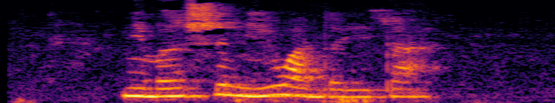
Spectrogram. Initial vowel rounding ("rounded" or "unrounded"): unrounded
